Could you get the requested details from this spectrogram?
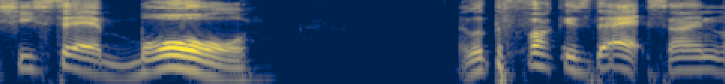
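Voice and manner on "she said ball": "ball" drawn out long and loud; exaggerated accented "ball". Calling out the classmate's accent to friends, "ball" loud and drawn out. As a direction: stretch "ball" loudly, mimicking her New York vowel. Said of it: "act like she ain't say it like that".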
